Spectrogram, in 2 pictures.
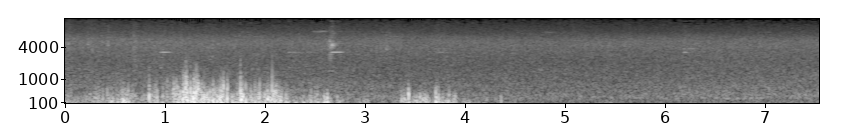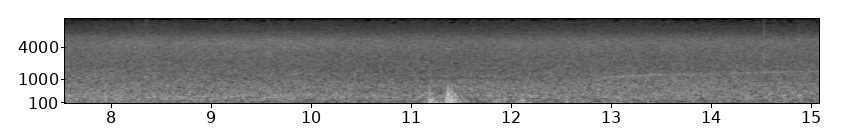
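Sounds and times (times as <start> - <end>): wind buffeting microphone: 0.0 - 5.8, 10.9 - 15.0
high wind rushing: 0.0 - 6.1, 10.2 - 15.0.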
